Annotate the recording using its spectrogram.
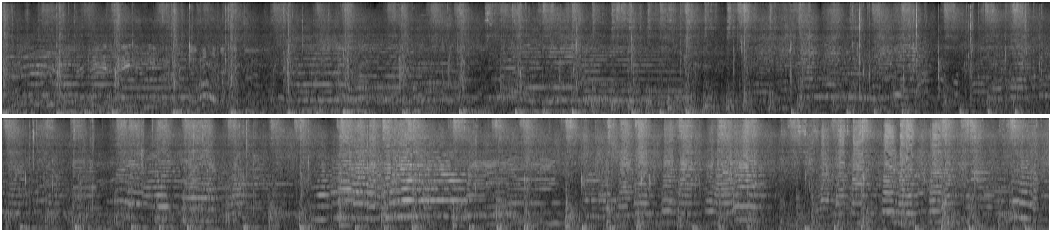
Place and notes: Rue Wenceslas Riviere, Réunion - ORCHESTRE WAKI BAND CILAOS
ORCHESTRE WAKI BAND CILAOS lors du buffet de la remise de l'écharpe du Maire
